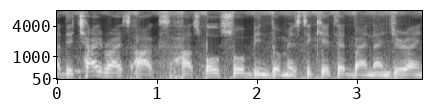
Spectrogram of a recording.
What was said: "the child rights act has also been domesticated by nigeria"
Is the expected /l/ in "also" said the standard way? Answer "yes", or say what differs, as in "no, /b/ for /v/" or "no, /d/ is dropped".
yes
